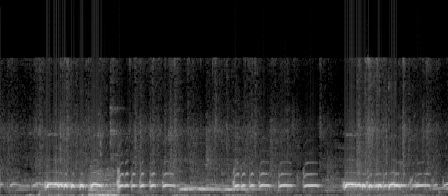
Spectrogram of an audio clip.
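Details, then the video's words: Local zebra dove singing a crystal-clear lure song for other doves to answer: quick trilling coos, a brief thump, a lower drawn note, then fresh bursts of bubbling notes. "Perkutut Lokal Gacor Suara Super Kristal - Pancingan SapuJagat"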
